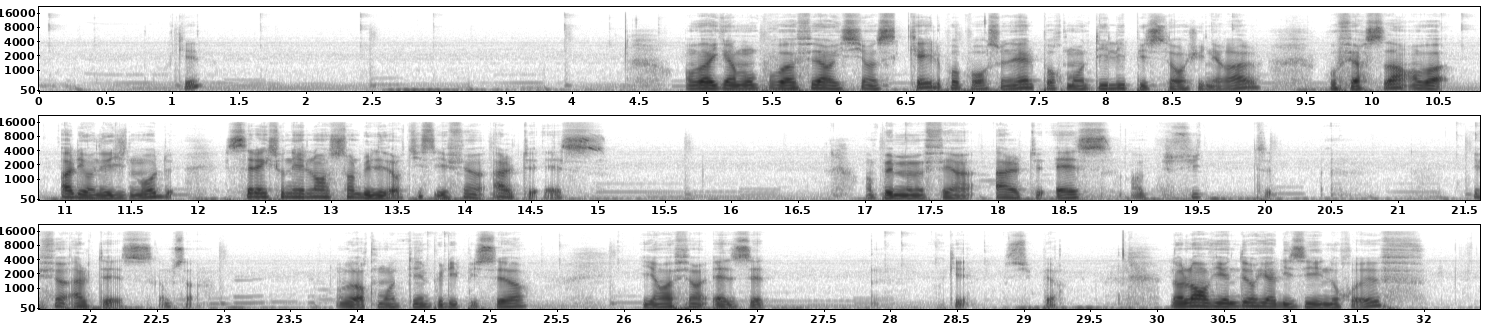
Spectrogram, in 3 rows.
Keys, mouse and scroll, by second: 0.3-1.5 middle drag, 1.5 right click, 2.6 ctrl+z, 2.9 right click, 4.0 scroll down 2, 4.2 middle click, 4.8 scroll up 1, 5.0 a, 5.3 a, 6.0 middle click, 6.5 alt+s, 9.3 Tab, 10.4 right click, 10.8 Tab, 11.8 a, 12.2 a, 13.6 alt+s, 18.9 alt+shift+s, 25.4 middle click, 26.2 s, 28.3 middle click, 28.8 Tab, 29.0 scroll down 4, 29.2 a, 29.7-32.2 middle drag, 32.2 scroll up 3.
